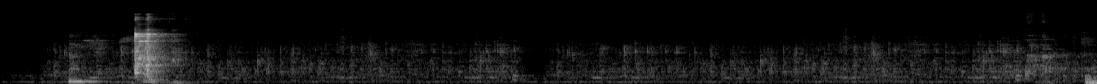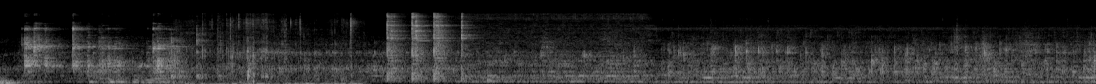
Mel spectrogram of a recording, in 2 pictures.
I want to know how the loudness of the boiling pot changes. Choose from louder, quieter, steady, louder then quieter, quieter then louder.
louder.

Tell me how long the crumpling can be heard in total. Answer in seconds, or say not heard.
2 s.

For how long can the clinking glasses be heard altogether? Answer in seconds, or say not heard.
4 s.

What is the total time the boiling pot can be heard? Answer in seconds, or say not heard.
22 s.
